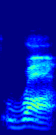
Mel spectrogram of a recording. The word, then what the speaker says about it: roc: Yeah, it's literally it's pronounced Rock.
